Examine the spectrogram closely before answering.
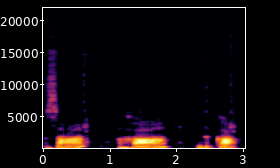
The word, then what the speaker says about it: загадка: звуки Отже три Склади за гадка ставимо наголос загадка падає на перший склад позначаємо приголосні звуки з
